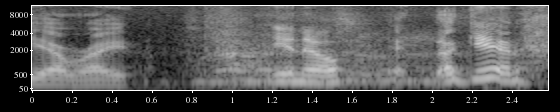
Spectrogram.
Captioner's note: audience laughs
